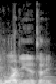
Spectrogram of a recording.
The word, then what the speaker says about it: aguardiente: Aguardiente? Yeah, aguardiente.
